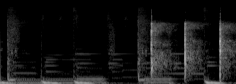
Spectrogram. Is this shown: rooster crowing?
no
